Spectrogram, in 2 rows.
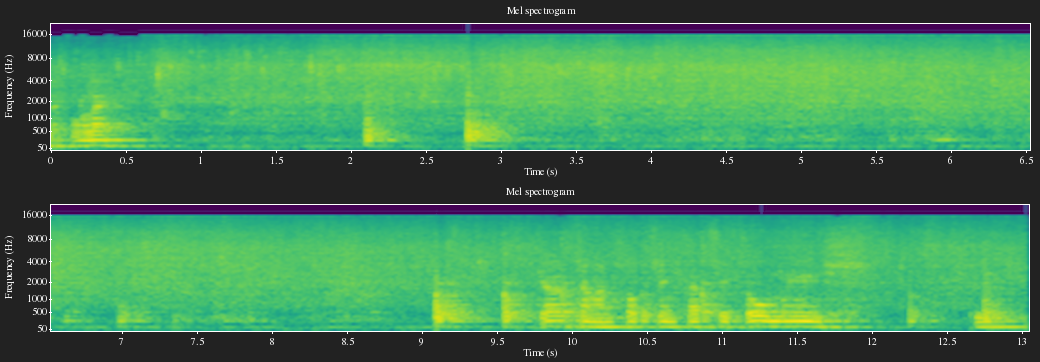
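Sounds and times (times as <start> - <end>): paste sizzling in oil: 0.4 - 13.0.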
